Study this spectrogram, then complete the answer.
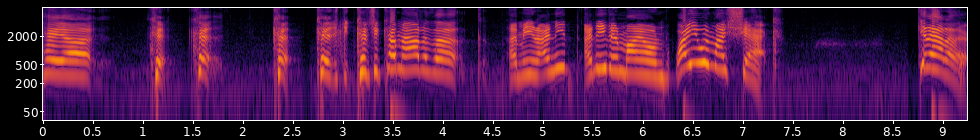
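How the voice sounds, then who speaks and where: A squeaky put-on character voice at an extremely high pitch, moderate in pace, with long, frequent pauses. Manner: flustered, stammering.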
